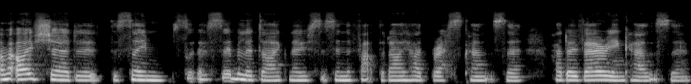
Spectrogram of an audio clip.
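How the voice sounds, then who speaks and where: A woman speaks at a fairly slow pace in a somewhat breathy, medium-pitched voice, recorded very cleanly against a silent background. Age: 50s. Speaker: podcast host, former palliative care nurse. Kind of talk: interview.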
